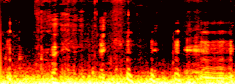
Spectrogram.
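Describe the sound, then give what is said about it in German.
Low engine rumble of a car being parked in a parking lot, a steady, loud motor drone that holds throughout the short stretch with little change. “Ich nehme aber noch das Einparken auf dem Parkplatz auf, weil vielleicht eskaliert es jetzt hier.”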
